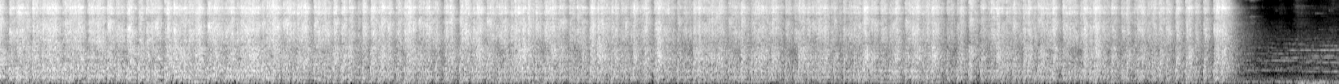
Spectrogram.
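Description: Loud, dense, continuous clattering din of a temple procession, rapid sharp strokes packed close together, cutting off suddenly near the end.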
